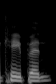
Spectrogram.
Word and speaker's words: Capon: I feel like if I'm saying it Capon, then you all know I'm not from here. You already knew that. I was told the locals say Capon.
